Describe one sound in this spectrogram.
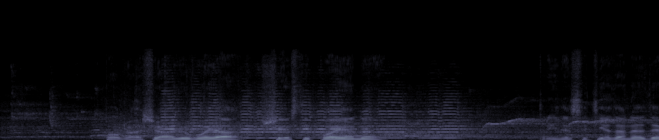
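A crowd cheers and chants in a large echoing hall.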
